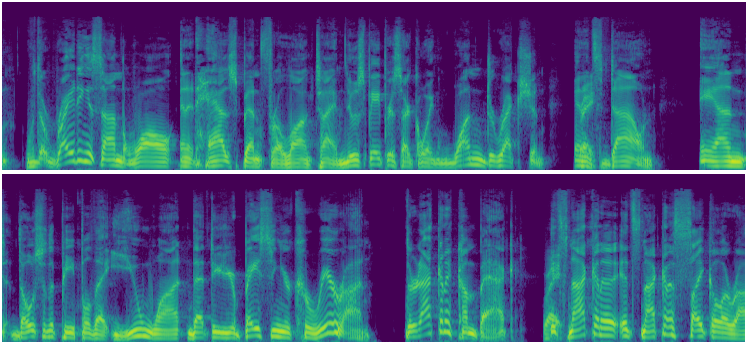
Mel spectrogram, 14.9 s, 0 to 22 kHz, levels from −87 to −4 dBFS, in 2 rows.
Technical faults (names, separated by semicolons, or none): none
